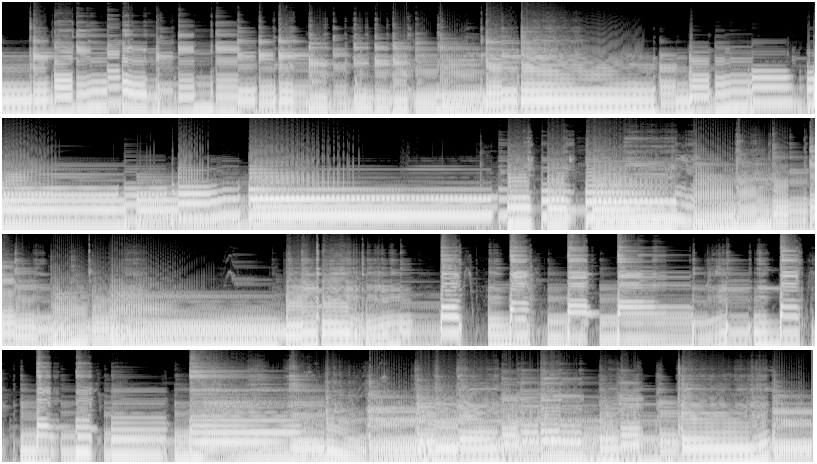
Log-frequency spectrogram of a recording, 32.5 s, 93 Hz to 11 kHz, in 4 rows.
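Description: Squier 40th Anniversary Gold Edition Jazz Bass, with single-coil pickups, played through a Blackstar amp: a continuous bass line of plucked notes, some held and some moving. In the second half comes a stretch of short, sharp notes with clicky attacks.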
